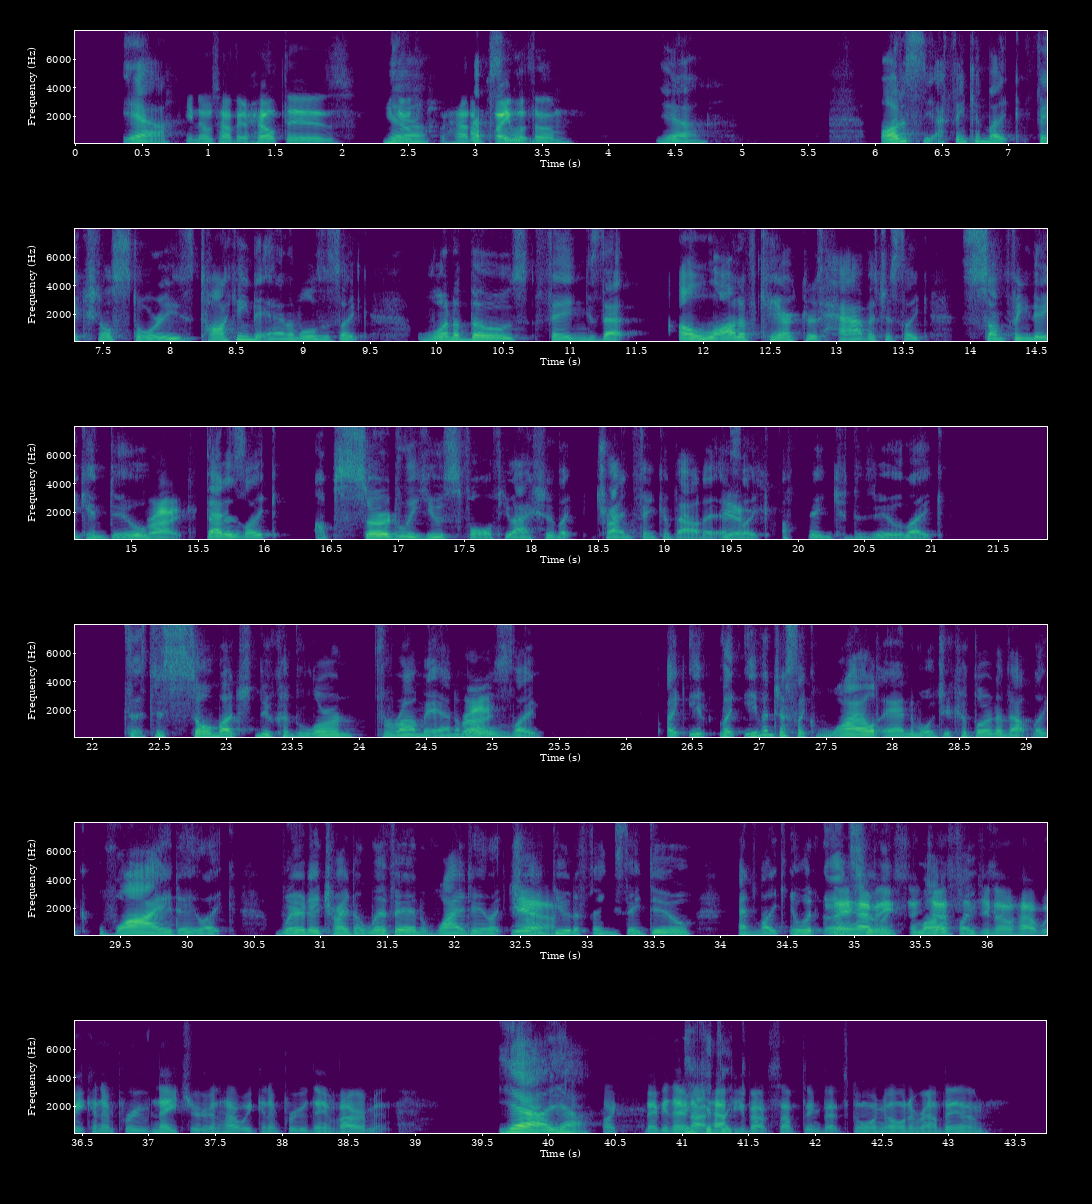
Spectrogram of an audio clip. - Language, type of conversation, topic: English, unstructured, How do you think understanding animals better could change our relationship with them?
- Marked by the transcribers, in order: none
